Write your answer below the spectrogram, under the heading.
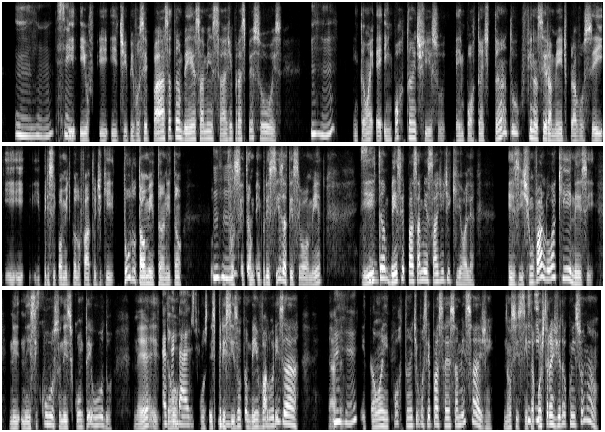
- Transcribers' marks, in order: tapping; other background noise
- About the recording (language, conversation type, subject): Portuguese, advice, Como posso pedir um aumento de salário?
